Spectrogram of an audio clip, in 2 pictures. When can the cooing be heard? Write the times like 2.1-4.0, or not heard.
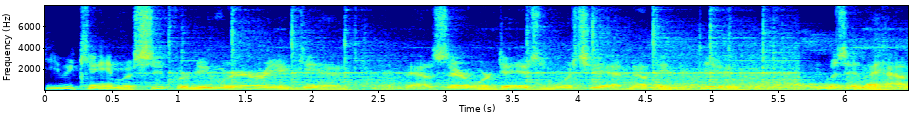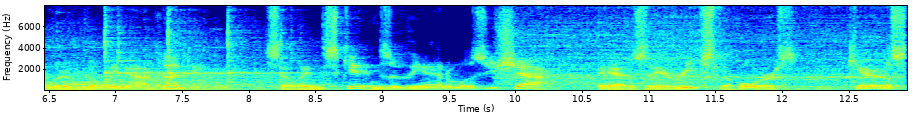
4.5-6.9.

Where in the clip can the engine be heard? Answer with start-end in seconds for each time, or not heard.
9.8-12.8.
